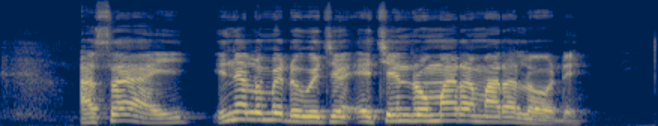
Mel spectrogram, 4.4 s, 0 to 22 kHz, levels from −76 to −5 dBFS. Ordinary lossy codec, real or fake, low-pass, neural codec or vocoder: none; real; none; none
